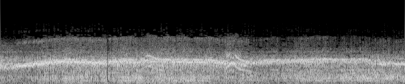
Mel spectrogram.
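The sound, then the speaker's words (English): A loud, steady motorboat engine drones continuously, its buzzing whine holding nearly constant with slight shifts in pitch, as the boat tries to reach a man sinking in the water to pick him up. “And there's the boat. They're trying to get to him.”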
